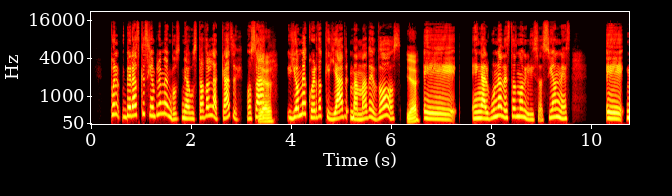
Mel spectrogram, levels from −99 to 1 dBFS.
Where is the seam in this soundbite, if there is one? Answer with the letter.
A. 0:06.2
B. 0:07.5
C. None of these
C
